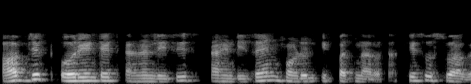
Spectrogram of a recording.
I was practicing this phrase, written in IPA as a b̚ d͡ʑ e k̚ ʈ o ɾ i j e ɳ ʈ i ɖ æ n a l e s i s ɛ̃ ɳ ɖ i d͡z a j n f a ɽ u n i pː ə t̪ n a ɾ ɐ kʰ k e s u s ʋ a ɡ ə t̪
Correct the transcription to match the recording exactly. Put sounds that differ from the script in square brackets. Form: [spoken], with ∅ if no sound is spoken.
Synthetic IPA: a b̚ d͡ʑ e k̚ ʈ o ɾ i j e ɳ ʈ [e] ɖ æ n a l [i] s i s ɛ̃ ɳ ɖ i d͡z a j n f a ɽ u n i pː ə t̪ n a ɾ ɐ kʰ k e s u s ʋ a ɡ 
